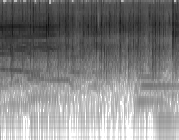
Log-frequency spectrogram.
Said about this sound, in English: Go ahead and clap for Jesus.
